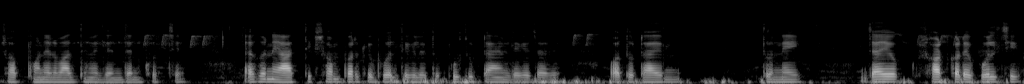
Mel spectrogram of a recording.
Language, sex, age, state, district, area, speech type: Bengali, male, 30-45, West Bengal, Birbhum, urban, spontaneous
